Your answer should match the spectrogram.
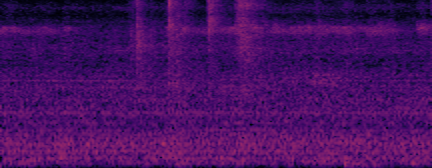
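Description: Faint steady hiss with a low hum underneath, broken by a few soft rustles between about one and a half and two and a half seconds in.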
